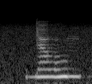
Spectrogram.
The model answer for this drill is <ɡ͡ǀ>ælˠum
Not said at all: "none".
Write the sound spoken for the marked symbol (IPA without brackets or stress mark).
d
